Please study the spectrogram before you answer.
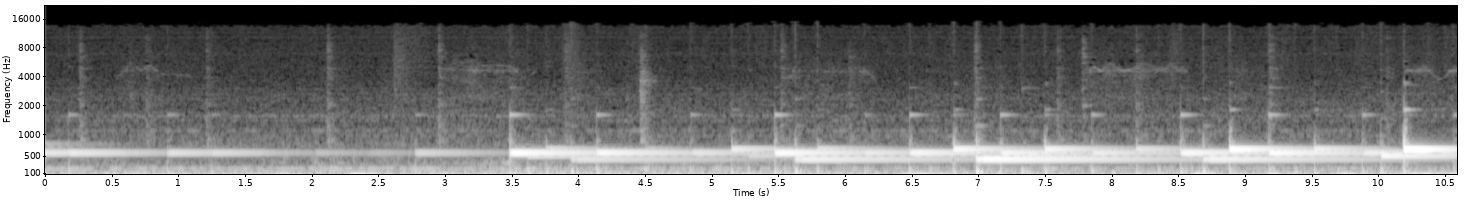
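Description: An 8-bar lithophone of solid black granite slabs on a low frame is struck with two soft-headed mallets, red and green balls on wooden sticks, to play a melody. A single sustained mid-pitched tone rings first, then a run of overlapping notes sounds and blends over a low, steady rumble.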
